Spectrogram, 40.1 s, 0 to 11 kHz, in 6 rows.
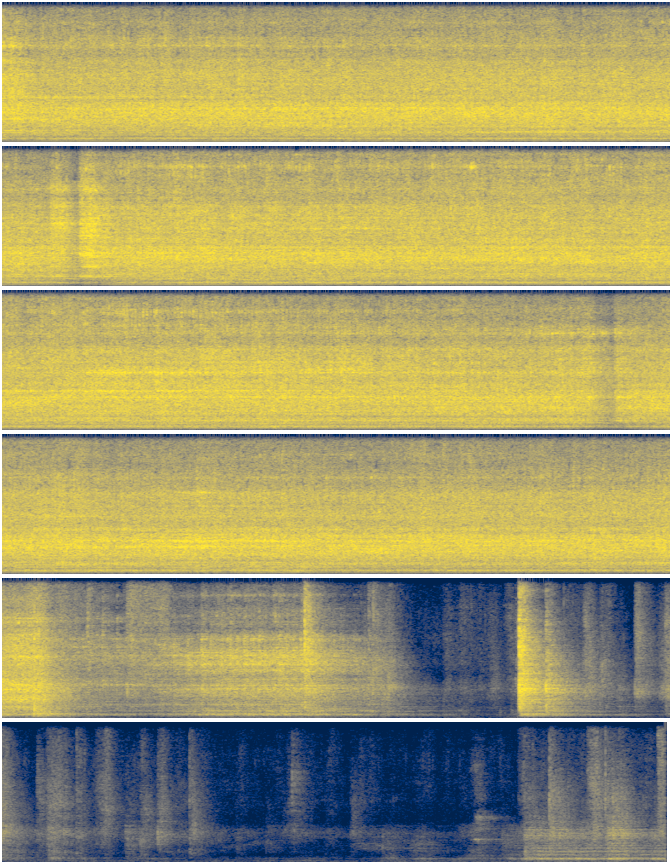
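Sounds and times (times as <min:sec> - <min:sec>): harsh cutting noise: 0:00.0 - 0:30.5
motor hum: 0:00.0 - 0:30.5.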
